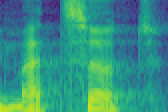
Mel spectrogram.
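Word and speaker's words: מצות: On dit une matzah et des matzot au pluriel.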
